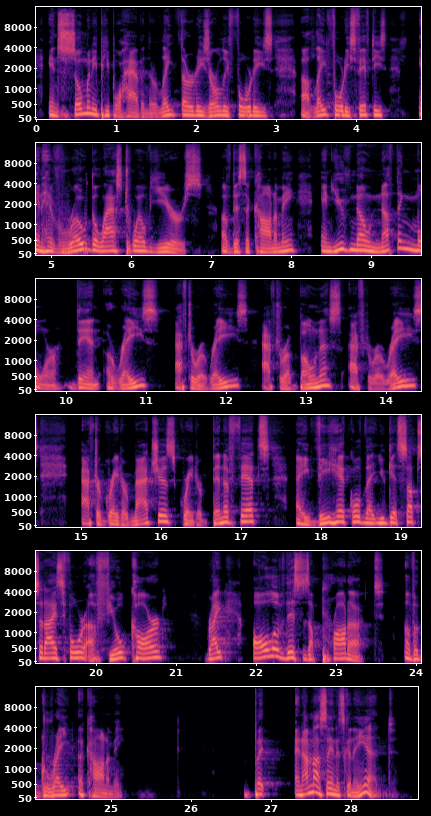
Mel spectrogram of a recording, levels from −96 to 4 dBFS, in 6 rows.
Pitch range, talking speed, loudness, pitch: 125-170 Hz, 160 wpm, -27 LUFS, 145 Hz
